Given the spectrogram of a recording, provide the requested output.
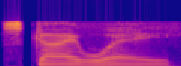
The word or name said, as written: skyway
